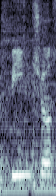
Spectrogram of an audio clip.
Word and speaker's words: pintxos: Fíjense cómo se escribe pinchos con la X en vez de la CH.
